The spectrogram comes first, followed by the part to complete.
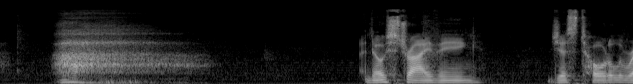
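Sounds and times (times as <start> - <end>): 
deep breath and long airy exhale during prayerful rest: 0.0 - 2.2
speech: 3.7 - 4.9, 5.5 - 6.3.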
